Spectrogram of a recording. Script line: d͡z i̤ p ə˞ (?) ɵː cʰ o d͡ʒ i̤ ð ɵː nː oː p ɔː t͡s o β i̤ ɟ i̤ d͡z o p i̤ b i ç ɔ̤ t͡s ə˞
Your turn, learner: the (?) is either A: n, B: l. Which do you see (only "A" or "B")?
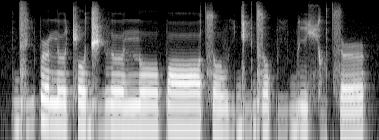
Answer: A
